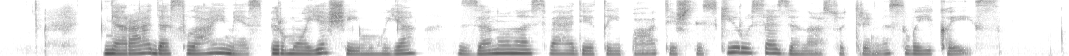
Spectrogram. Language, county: Lithuanian, Vilnius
